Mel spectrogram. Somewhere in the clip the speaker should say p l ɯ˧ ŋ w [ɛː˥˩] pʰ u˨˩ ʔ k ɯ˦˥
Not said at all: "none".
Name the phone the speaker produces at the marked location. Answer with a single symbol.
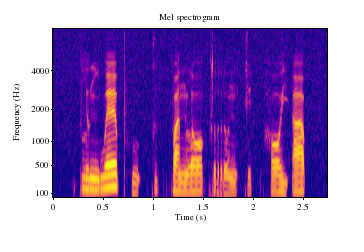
ɛː˥˩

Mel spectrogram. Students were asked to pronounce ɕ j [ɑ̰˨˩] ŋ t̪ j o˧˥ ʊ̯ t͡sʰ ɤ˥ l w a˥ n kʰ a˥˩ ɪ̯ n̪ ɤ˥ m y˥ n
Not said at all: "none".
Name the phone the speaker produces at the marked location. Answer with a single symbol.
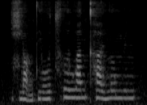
ɑ̰˨˩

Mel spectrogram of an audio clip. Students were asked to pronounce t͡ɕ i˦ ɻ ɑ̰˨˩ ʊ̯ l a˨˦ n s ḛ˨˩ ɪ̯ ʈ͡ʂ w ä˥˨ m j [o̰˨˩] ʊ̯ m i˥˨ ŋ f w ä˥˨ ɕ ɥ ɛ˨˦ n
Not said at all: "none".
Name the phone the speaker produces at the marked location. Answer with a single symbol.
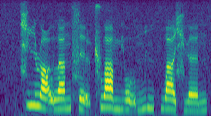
o̰˨˩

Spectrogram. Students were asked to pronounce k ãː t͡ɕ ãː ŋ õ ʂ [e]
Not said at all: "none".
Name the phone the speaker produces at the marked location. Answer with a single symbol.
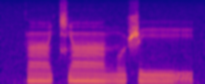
eː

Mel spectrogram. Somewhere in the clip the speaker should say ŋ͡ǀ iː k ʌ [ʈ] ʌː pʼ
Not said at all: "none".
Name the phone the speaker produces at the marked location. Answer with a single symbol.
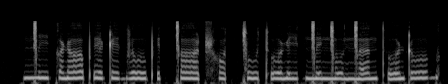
ɳ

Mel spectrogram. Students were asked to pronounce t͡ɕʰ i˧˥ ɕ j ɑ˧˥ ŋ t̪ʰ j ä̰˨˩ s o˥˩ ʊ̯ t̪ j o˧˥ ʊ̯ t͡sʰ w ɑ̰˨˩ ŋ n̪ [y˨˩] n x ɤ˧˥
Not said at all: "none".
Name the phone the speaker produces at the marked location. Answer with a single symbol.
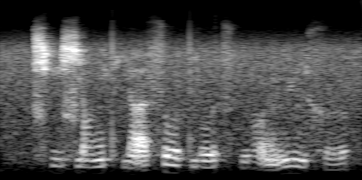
y˥˩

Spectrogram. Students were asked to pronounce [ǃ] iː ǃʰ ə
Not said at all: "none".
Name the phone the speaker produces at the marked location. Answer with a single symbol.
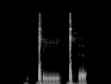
ǃ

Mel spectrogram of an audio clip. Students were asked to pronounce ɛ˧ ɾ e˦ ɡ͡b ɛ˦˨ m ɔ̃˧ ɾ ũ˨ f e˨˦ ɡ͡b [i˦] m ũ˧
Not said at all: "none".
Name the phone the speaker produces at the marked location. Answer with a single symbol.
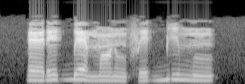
i˦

